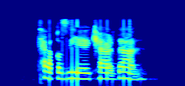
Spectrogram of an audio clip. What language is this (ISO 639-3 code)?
fas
